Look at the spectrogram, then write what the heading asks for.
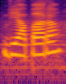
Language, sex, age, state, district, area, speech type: Telugu, female, 18-30, Telangana, Adilabad, rural, spontaneous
